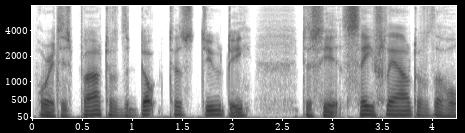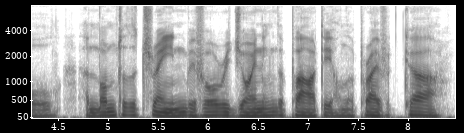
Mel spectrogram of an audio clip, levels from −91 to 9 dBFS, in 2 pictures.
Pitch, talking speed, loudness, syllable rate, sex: 95 Hz, 200 wpm, -20 LUFS, 5.2 syllables/s, male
